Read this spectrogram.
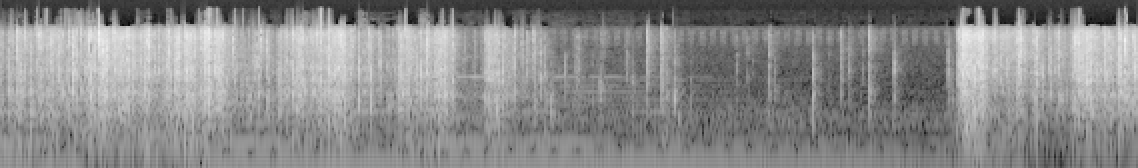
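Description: A plastic bag crinkles and rustles as a hand rummages in it.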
